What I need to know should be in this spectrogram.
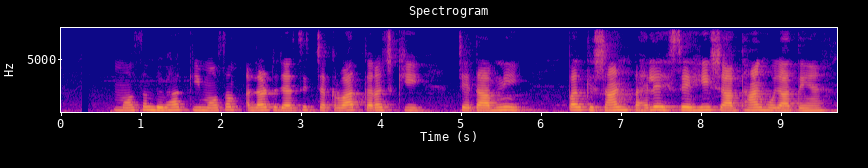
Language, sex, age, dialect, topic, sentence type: Hindi, female, 18-24, Kanauji Braj Bhasha, agriculture, statement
